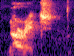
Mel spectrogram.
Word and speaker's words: Norwich: n.o r wi CH pronunciation by the way for this one we're gonna pretend that there's no there's no w-well pretend there's no W I said well to say no reach yeah yeah okay like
